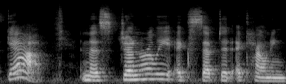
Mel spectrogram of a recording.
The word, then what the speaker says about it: GAAP: just the word gaap which people pronounce as Gap and that's generally accepted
